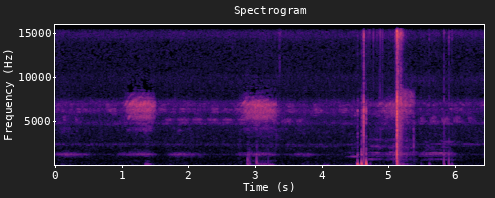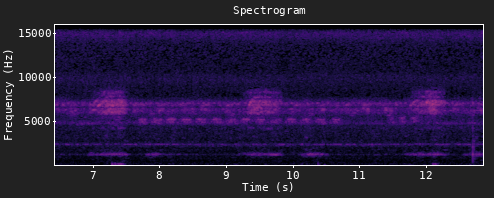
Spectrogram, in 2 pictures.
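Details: Sleeping baby snoring: soft, regular snoring breaths with a few snorts over a steady electronic hum; harmless infant sleep snoring.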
